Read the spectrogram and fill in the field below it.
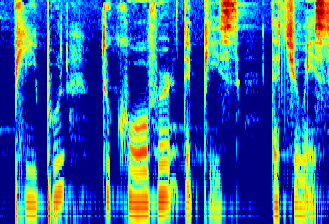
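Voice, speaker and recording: With an Italian accent, a woman speaks at a fairly low pitch, her somewhat breathy voice dark and mellow in tone and her pitch varying in an ordinary way. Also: very clean recording, silent background. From northern Italy, Venice lagoon area. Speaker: business executive, keynote speaker. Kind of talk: keynote speech. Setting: stage with audience. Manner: animated.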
